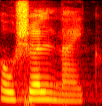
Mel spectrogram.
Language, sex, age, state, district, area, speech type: Goan Konkani, female, 18-30, Goa, Murmgao, urban, spontaneous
